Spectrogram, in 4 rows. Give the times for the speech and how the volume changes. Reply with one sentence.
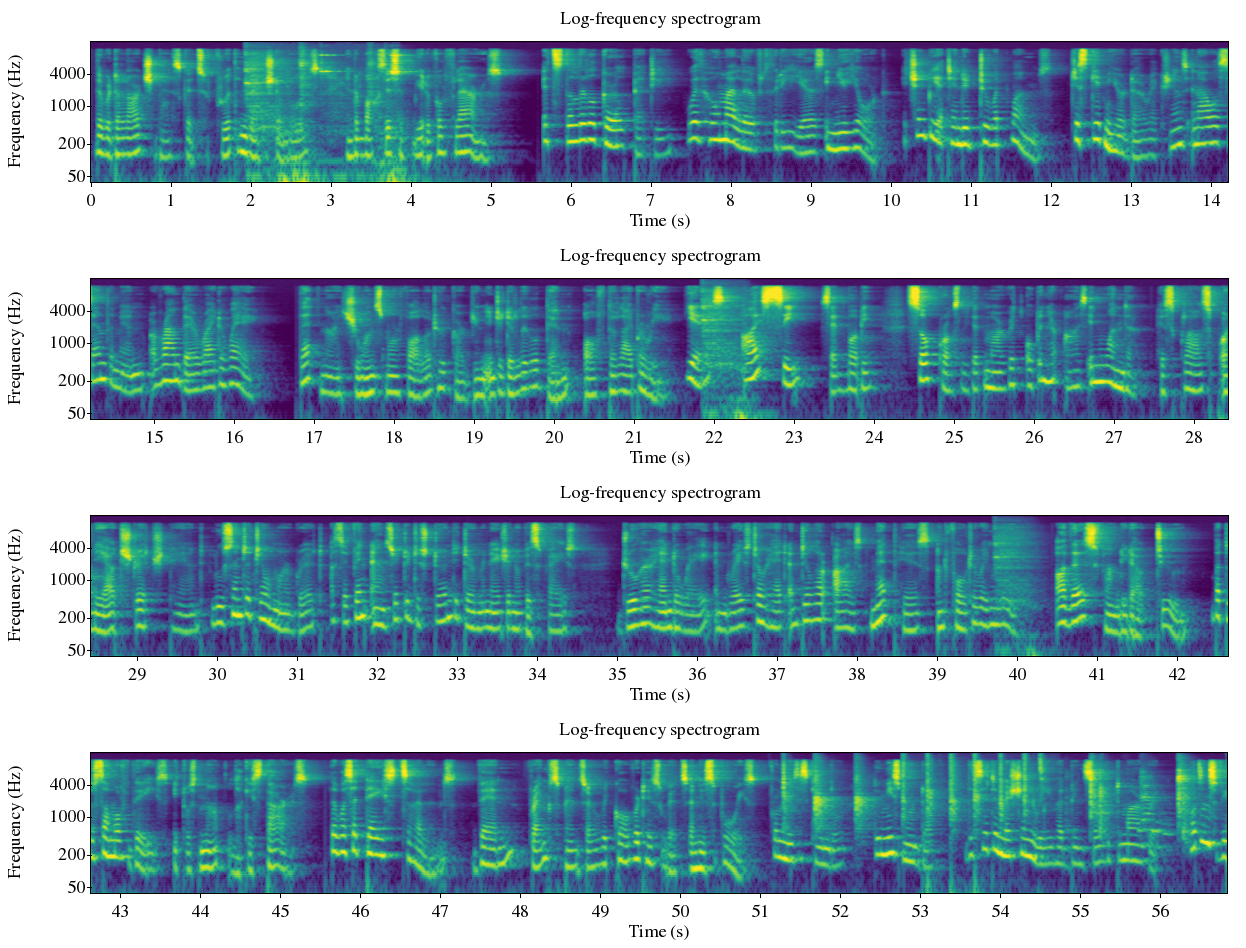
You can hear the speech from 0.0 to 56.8 s, at a steady volume.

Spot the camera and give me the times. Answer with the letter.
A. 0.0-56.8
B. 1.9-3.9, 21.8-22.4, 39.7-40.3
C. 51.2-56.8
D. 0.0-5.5
B.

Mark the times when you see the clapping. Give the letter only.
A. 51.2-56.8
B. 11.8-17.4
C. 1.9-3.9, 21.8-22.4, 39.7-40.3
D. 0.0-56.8
A.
